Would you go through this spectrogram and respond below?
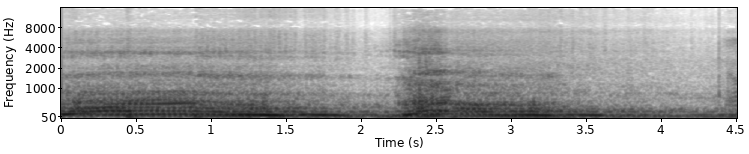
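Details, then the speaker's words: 1982 Ford Mustang GT revved, heard from behind the car after new factory-style tailpipes, broken exhaust clamp leak remaining: deep, even rev with no puffing or ticking under throttle, leak inaudible; healthy exhaust. "throttle you can't even hear that exhaust leak it sounds great"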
